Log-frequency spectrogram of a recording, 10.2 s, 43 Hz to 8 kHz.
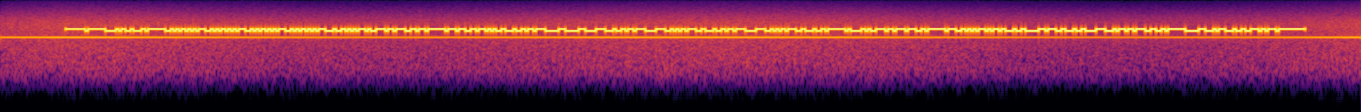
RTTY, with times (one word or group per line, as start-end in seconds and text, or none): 1.2-2.4 RYRYRYRY
2.6-3.8 YB0QPS
3.9-4.5 559
4.7-5.3 947
5.4-6.0 947
6.2-7.5 EB7UYF
7.7-8.0 TU
8.1-9.2 OH8TH
9.3-9.6 CQ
